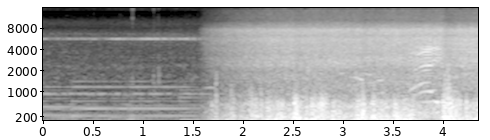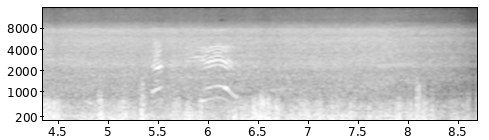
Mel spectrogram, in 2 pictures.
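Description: Soft music, then about two seconds in the loud, steady rush of a waterfall heard close by cuts in suddenly, with a child's voice calling out over it a couple of times.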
